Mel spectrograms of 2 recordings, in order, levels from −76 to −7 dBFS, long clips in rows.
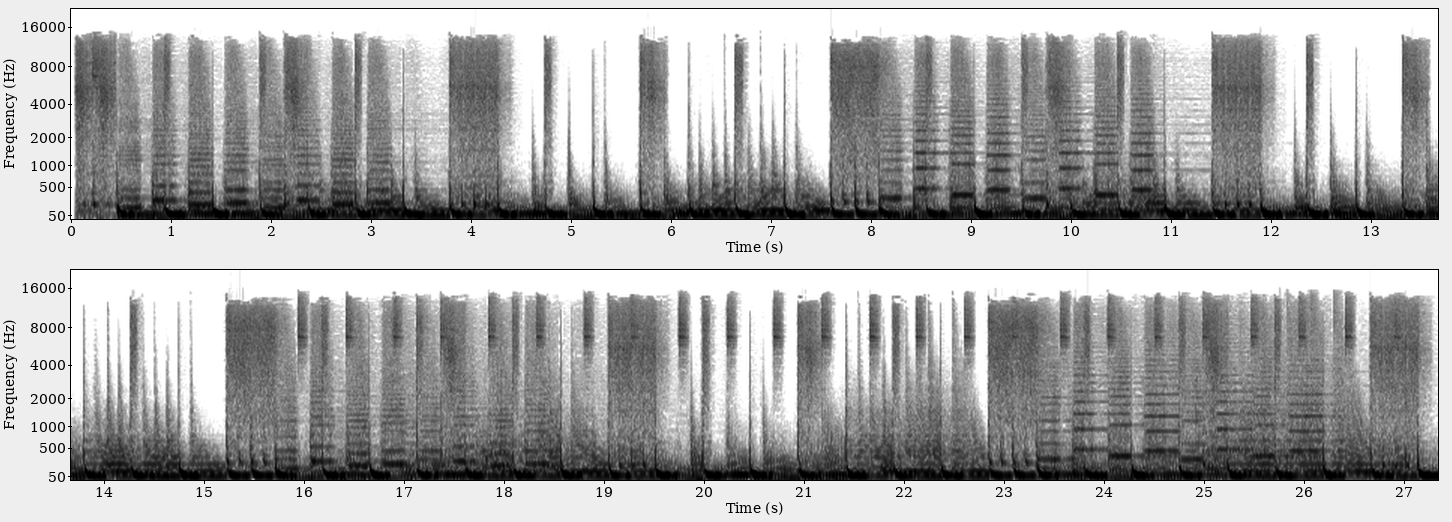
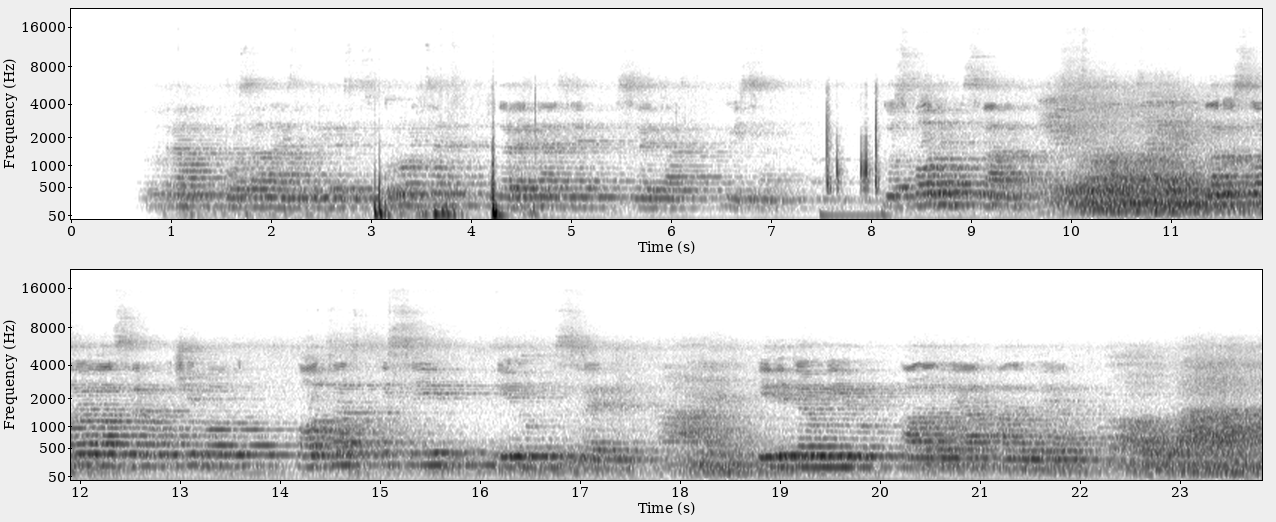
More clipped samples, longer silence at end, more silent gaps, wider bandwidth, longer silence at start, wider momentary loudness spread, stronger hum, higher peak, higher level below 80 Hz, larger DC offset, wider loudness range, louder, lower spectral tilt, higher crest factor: neither; about the same, 0 s vs 0 s; neither; about the same, 15 kHz vs 16 kHz; second, 0.05 s vs 0.75 s; second, 2 LU vs 12 LU; neither; first, 0 dBFS vs -4 dBFS; first, -12 dBFS vs -38 dBFS; neither; second, 1 LU vs 6 LU; first, -11 LUFS vs -29 LUFS; second, -4.5 dB/octave vs -6.5 dB/octave; second, 10 dB vs 24 dB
